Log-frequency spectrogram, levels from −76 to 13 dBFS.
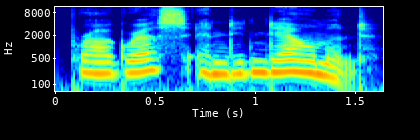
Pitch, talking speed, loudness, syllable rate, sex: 200 Hz, 110 wpm, -16 LUFS, 4.1 syllables/s, female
